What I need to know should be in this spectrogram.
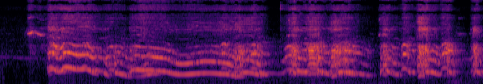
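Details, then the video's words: Pet Siberian Husky, said never to howl, howling at talking-dog videos on a screen: long wavering tones that swoop down and up, then shorter broken howls in the second half. "Husky Howls to the Talking Dogs on YouTube"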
